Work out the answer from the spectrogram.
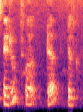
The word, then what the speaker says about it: peripatetic: This should be pronounced as peripatetic.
